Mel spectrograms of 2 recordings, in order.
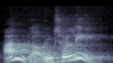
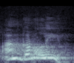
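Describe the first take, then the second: First: 'Going to' is said in full, word by word. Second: 'Going to' is blended into a short 'gonna'. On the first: "This means I am going to leave" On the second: "So I'm gonna is short for I'm going to"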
